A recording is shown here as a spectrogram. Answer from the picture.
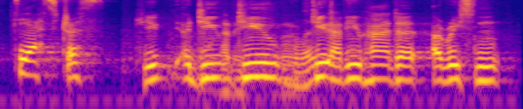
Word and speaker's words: diestrus: And it's pronounced... Diestrus.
